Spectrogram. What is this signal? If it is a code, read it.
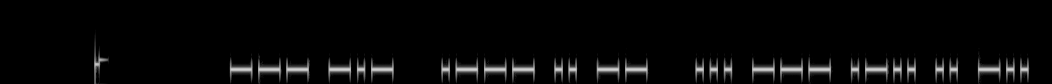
Morse code, heard as a keyed tone, about 17 wpm, 700 Hz. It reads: OK JIM SOLID
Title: Practice QSO - Exchange 3 - More Info - 17wpm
